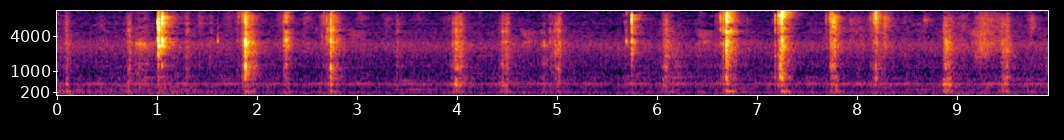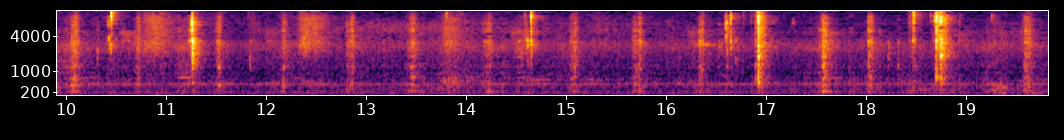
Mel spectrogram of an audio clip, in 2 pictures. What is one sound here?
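Crisp food crunches in a woman's mouth as she bites.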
